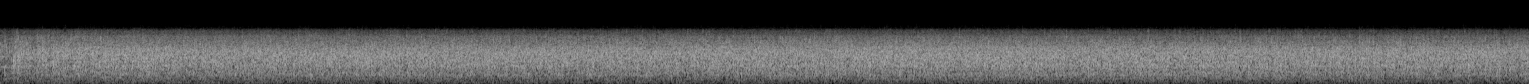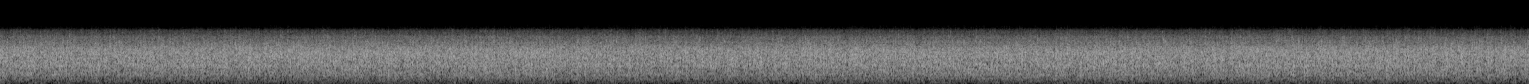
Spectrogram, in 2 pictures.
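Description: Long, steady applause from a large theatre audience, easing slightly near the end.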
